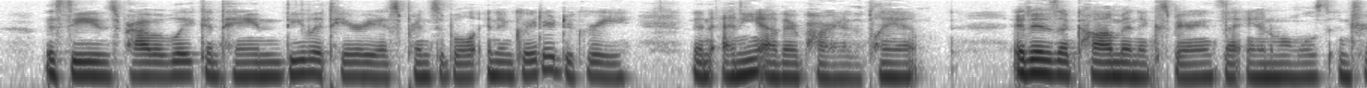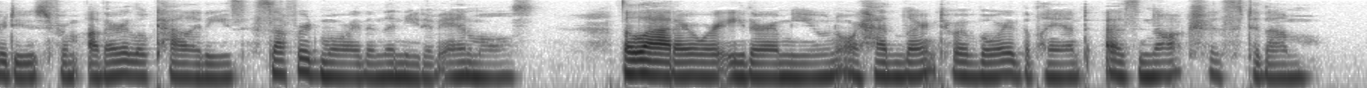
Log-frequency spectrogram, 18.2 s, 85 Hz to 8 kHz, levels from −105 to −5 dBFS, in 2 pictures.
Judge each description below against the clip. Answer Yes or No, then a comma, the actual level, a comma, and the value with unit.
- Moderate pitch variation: No, narrow, 1.4 semitones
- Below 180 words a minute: Yes, average, 170 wpm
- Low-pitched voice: No, medium, 160 Hz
